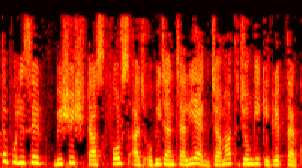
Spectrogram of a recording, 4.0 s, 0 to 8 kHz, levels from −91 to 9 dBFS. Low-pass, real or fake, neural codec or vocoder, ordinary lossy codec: 7.2 kHz; real; none; MP3, 48 kbps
